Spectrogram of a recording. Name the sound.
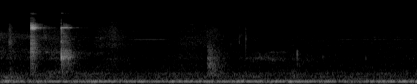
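glasses clinking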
